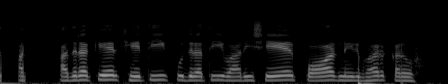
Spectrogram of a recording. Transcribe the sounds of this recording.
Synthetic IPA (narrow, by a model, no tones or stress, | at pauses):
əd̪ɾəkeɾkʰeːt̪ikud̪ɾət̪ibʱaːɾiseɾpɔːɾniɾbʱəɾkəɾoː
